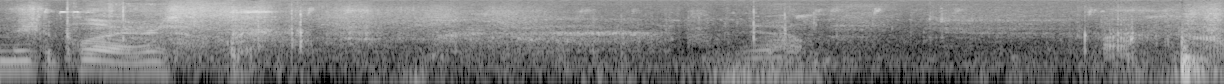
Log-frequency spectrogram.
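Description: An elderly man speaks calmly close by, outdoors.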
